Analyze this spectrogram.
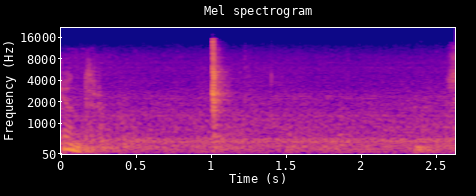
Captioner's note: click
